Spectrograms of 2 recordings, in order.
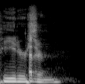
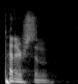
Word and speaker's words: Pettersson: I would have without a doubt Pettersson? Said Peterson. – Pettersson.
